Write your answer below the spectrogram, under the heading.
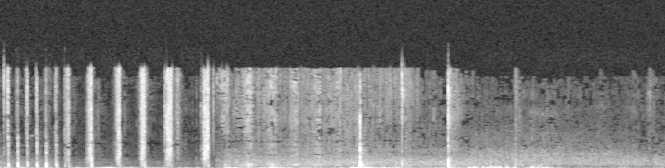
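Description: Knife chopping on wood: a quick run of sharp taps against a wooden stump as garlic cloves are sliced, slowing over the first two seconds. Then a few heavier single cuts, the loudest about three and a half seconds in, as a corn cob is cut through.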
